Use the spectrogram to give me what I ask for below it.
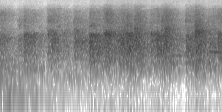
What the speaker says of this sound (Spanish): Dele un fuerte aplauso al Rey de Gloria.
